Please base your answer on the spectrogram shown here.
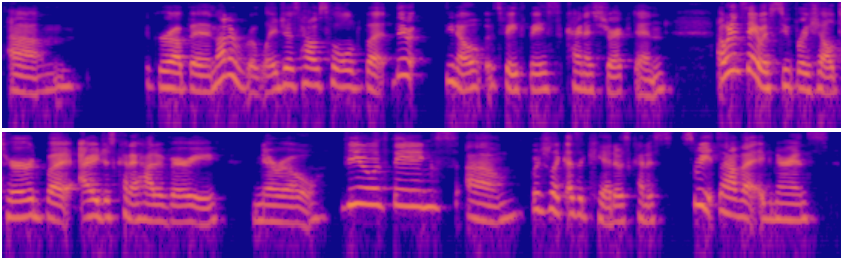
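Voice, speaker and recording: A woman's voice: mid-range voice, big pitch swings, brisk, fairly bright tone. A young woman from the United States, a guest in a casual interview, who talks in a chatty way with many fillers and frequent laughs.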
